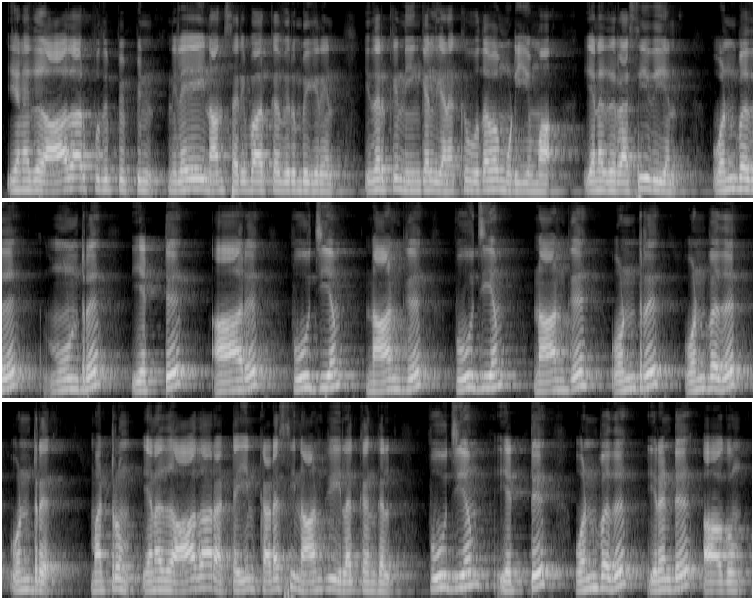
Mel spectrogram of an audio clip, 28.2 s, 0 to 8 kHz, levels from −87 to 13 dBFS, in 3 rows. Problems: none marked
